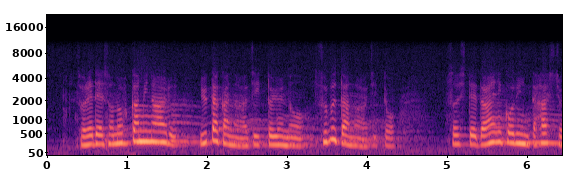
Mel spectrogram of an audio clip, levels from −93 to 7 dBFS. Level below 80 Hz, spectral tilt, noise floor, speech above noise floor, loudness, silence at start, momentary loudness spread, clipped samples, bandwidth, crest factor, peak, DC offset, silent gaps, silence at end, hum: -56 dBFS; -8.5 dB/octave; -51 dBFS; 30 dB; -21 LUFS; 0.4 s; 14 LU; under 0.1%; 5.4 kHz; 14 dB; -8 dBFS; under 0.1%; none; 0 s; none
